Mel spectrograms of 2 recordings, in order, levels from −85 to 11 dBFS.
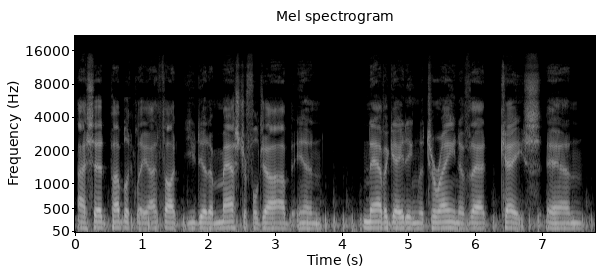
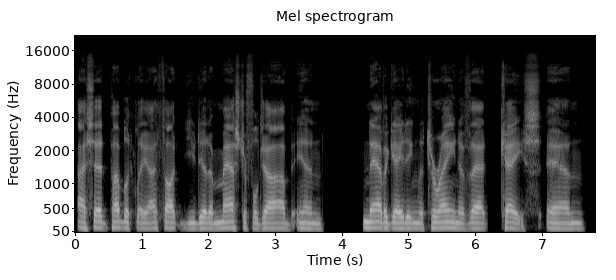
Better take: second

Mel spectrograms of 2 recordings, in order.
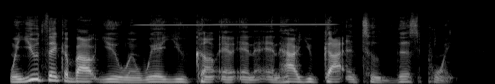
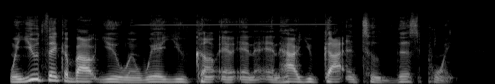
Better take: second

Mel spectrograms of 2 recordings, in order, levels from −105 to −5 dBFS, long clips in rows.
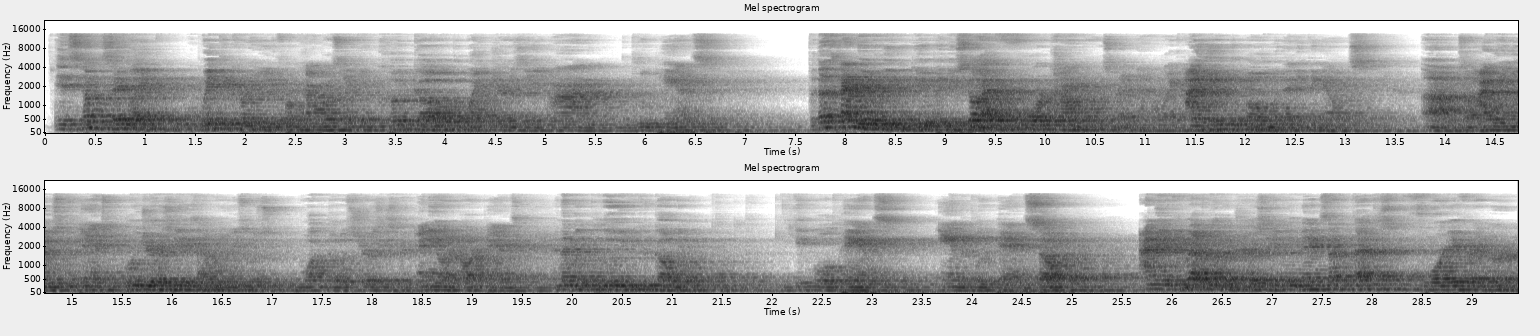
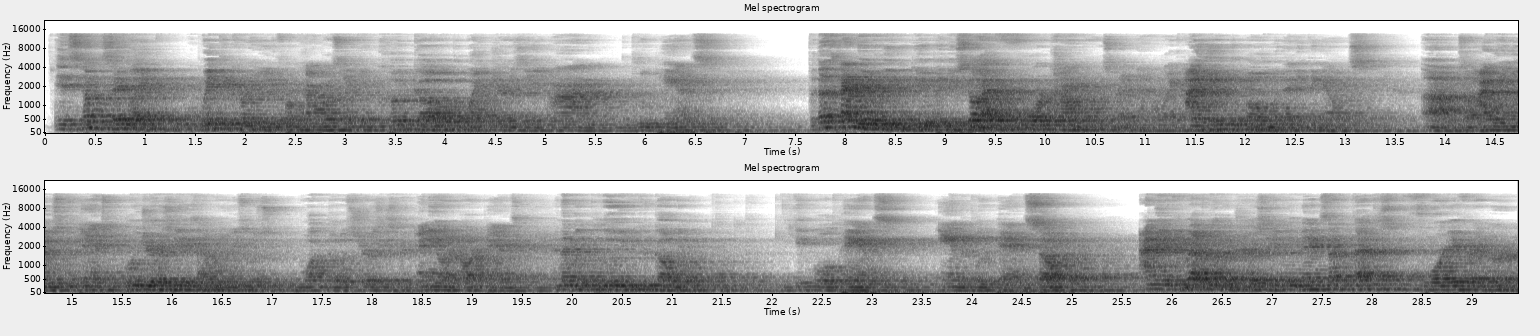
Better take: neither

